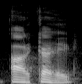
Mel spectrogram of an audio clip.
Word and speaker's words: arXiv: arXiv pronounced archive because the X stands for Z. The 22nd letter of the Greek alphabet is a gigantic online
